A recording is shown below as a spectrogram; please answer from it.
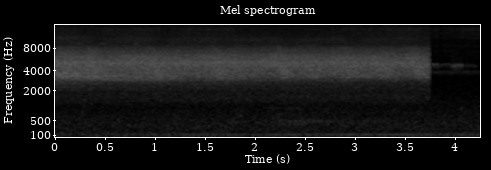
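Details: Summer evening cicadas in southern woodland, a camping trip recording: an even, high, sizzling drone that holds steady, then cuts off abruptly near the end, leaving only faint high tones.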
